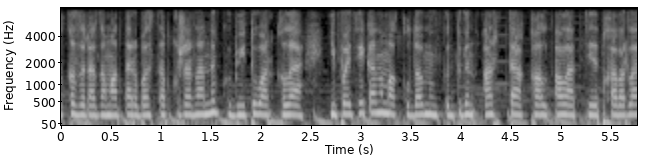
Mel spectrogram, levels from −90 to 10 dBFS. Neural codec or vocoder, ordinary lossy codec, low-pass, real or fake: none; none; 7.2 kHz; real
